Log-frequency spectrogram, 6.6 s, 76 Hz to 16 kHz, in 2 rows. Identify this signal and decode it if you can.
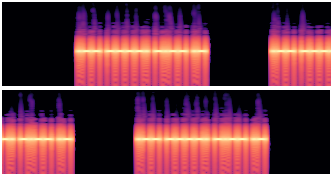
Morse code, heard as a keyed tone, about 49 wpm, 700 Hz. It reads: W9YA W9YA W9YA
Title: Call Signs Repeated 2x - 50wpm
